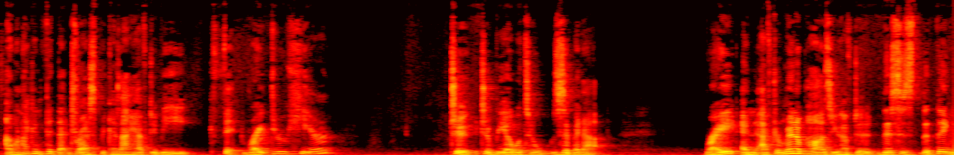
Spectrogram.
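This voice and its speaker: A middle-aged woman author reads her own wellness book aloud with chatty asides, encouraging the listener directly. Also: on the low side.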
